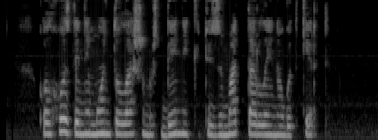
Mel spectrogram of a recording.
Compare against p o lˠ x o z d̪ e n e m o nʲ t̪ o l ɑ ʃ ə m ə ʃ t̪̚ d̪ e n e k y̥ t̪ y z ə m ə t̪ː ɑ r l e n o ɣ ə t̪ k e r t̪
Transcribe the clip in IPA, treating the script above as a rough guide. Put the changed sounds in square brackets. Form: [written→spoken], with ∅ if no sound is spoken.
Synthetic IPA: [p→k] o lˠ x o z d̪ e n e m o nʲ t̪ o l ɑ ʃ ə m ə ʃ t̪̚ d̪ e n e k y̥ t̪ y z ə m [ə→ɑ] t̪ː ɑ r l e n o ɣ ə t̪ k e r t̪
